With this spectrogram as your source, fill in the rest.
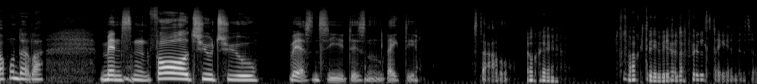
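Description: From 4.14 s, right after "sige det er sådan", to the end at 7.58 s, the speech takes on a harsh, rough flutter near 20 Hz, pumping about 60 dB deep. This is overlap-add ripple: the frames were rejoined with overlaps that don't sum to constant gain.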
